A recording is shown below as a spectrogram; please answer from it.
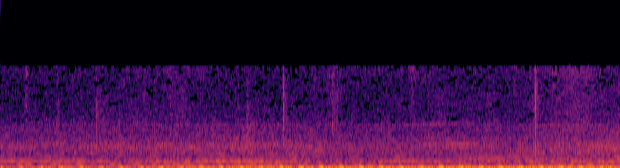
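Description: Drama underscore: a steady held droning chord over a fast, even low pulsing throb, swelling in loudness over the first couple of seconds.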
